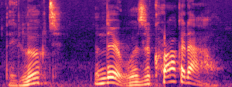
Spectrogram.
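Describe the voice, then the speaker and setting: A woman's voice: low-pitched, very animated, normal speed, a little mellow, slightly rough. A woman reading a children's bedtime story aloud as storyteller.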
